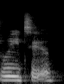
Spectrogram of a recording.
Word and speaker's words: Ritu: so could you tell me how to pronounce your name so i can say it correctly yeah it is we too there you're funny me too say your last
